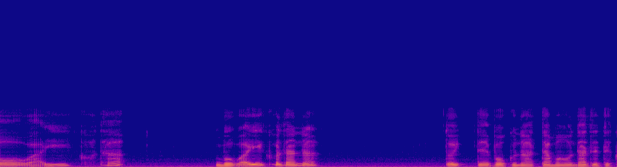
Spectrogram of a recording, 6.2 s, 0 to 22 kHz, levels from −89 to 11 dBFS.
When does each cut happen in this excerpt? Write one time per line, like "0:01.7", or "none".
none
